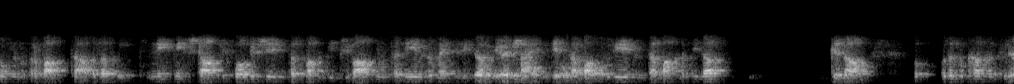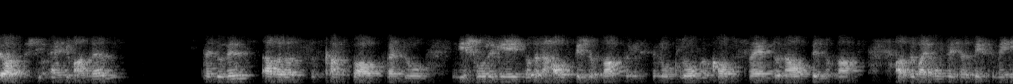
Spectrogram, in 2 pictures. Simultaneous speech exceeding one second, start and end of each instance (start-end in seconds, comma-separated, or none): 4.7-6.2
